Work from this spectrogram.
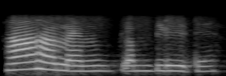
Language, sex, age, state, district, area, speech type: Hindi, female, 45-60, Madhya Pradesh, Bhopal, urban, conversation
